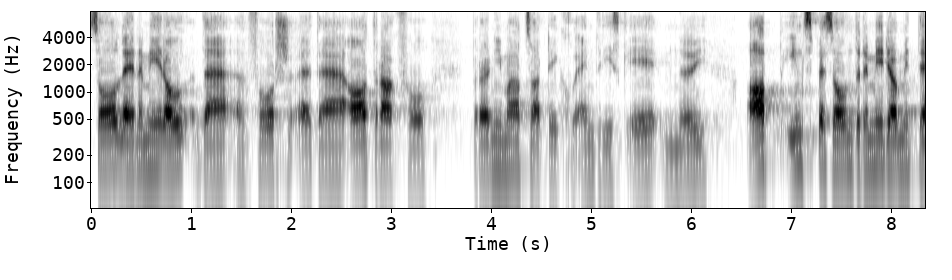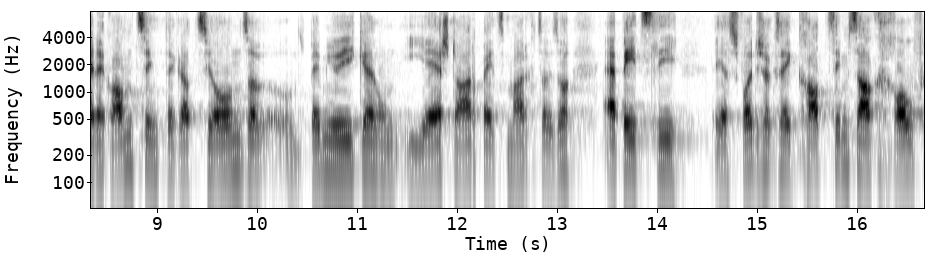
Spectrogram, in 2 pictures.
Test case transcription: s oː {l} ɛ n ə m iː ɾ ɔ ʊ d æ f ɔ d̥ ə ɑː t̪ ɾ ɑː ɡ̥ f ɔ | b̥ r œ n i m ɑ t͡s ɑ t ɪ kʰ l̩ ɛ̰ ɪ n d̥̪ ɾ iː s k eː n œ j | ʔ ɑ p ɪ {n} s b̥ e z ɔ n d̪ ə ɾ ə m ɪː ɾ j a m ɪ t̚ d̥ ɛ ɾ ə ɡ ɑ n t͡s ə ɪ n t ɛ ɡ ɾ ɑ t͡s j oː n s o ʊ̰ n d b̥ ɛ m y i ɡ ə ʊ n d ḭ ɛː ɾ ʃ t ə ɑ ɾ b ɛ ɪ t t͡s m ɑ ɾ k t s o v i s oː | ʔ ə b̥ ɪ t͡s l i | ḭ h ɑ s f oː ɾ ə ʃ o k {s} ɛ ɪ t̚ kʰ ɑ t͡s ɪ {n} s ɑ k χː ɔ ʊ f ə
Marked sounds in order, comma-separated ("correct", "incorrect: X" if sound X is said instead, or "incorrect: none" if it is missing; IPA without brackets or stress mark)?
correct, correct, correct, incorrect: m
